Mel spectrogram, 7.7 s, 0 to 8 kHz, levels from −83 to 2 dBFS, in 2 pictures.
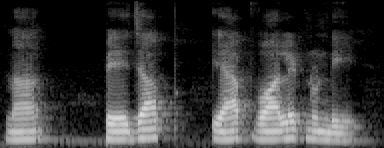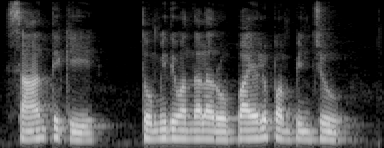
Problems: constant background noise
